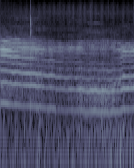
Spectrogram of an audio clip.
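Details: Pomeranian Shih Tzu puppy, a female that hates baths, wet after a bath while being dried; a long steady high whine with rich harmonics, sustained nearly three seconds with a slight dip in the middle.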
